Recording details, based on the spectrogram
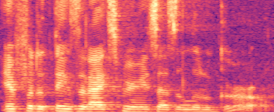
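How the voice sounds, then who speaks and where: A woman's voice: sits low, steady tone, very fast, warm tone, long reverb tail. A woman in her thirties telling a personal story candidly in a casual chat as a guest. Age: 30s. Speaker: guest singer.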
